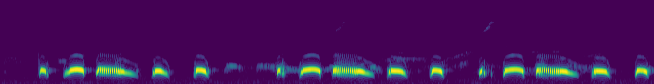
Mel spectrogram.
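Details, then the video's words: Spotted dove with 'giọng thổ' song style: three evenly spaced phrases of deep, hollow coos, each built from short arched notes and one longer descending coo, with soft murmuring between them. "chim cu gáy giọng thổ"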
